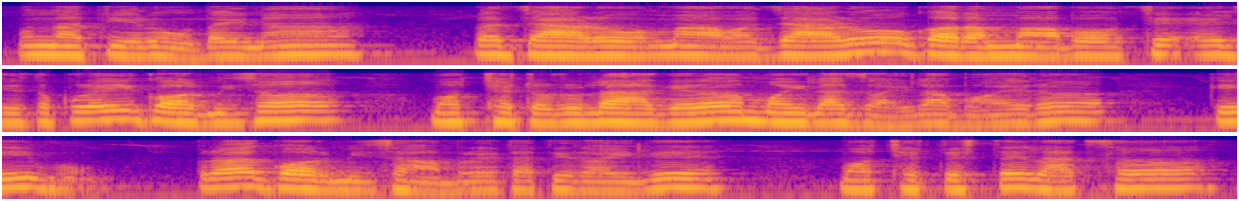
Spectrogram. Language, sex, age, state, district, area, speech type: Nepali, female, 60+, West Bengal, Jalpaiguri, rural, spontaneous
